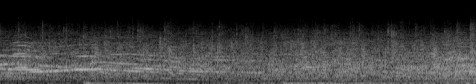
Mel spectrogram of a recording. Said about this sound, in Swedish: Jag föreslår att alla barnvakter som ser till att ni har kunnat komma hit nu får en välförtjänt applåd.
